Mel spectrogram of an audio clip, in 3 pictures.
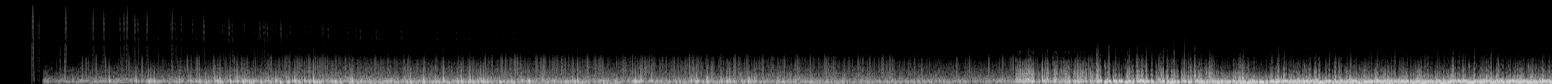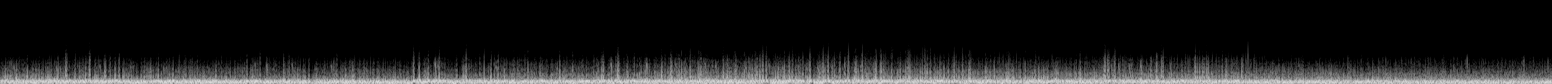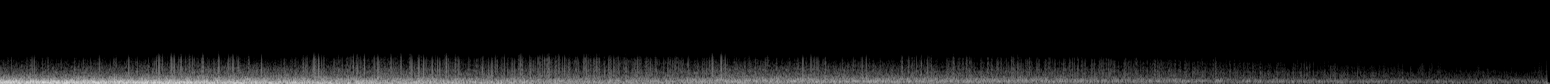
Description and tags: sound of earthquake, synthesized with some Cubase vst
earthquake, fx, stampede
